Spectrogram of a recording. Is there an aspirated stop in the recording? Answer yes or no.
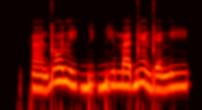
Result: no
